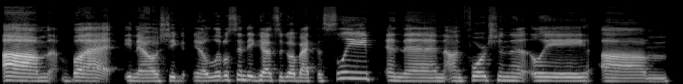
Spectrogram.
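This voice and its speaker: A woman hosting a casual, unscripted review, retelling scenes in slangy, animated talk and acting out reactions. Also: lowish voice, measured pace, smooth. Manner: animated, exclaiming, acts out reactions, laughs often; informal slangy talk with frequent "like" and "you know". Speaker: host of a TV episode review show.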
